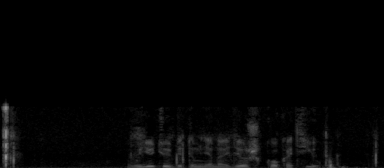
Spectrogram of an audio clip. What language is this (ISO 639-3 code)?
rus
